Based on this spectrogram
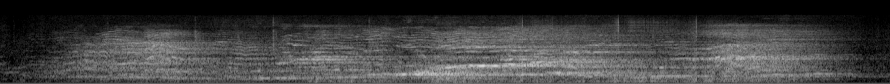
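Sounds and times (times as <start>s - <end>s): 
strange children: 0.0s - 8.8s.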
